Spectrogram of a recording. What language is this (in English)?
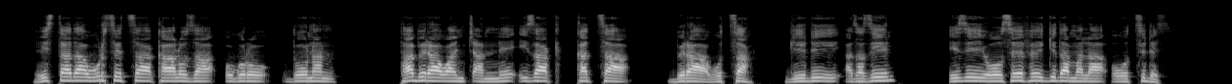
Gamo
